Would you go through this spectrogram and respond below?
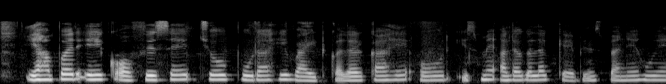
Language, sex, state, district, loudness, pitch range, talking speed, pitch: Hindi, female, Haryana, Charkhi Dadri, -18 LUFS, 195-220 Hz, 170 wpm, 205 Hz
